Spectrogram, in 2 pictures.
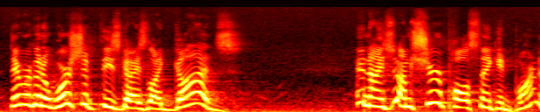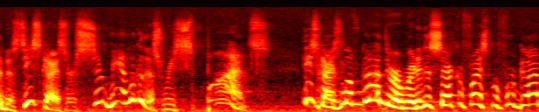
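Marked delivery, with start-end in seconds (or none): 5.1-10.8 soft, high-pitched amazed aside; hushed excitement. Retold or imitated. Paul confiding in Barnabas about the crowd, hushed excitement. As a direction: marvel under your breath, pitch jumping up.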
